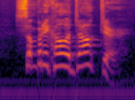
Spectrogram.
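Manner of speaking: frightened cry, very high-pitched and loud. Practicing a line for a situation where someone is scared: scared. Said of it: "This is probably a situation where someone is kind of scared".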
